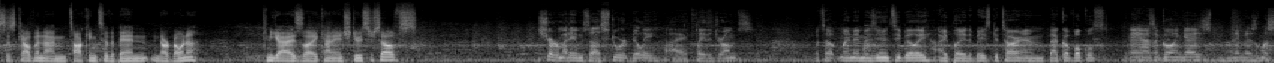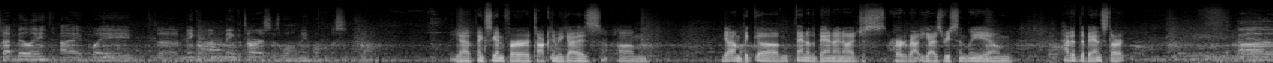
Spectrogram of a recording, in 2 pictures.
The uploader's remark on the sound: I met up with the band at Starbucks in Gallup NM so excuse the background noise.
